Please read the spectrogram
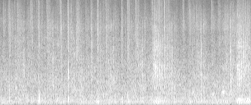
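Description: Hoofbeats of several hunter horses cantering under saddle: an irregular run of short thuds from hooves striking the arena footing.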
